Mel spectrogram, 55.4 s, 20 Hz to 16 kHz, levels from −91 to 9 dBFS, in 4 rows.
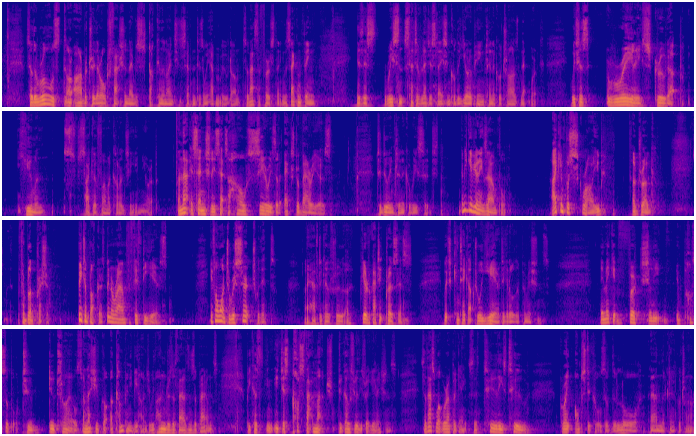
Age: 50-69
